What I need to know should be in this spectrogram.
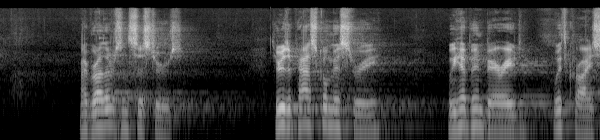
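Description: A man sings loudly through a loudspeaker in a large echoing hall.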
